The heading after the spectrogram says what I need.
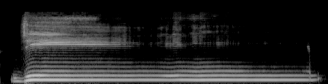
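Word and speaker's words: ج: জিহ্বার মধ্যকান তার বরাবর উপরে তালুর সাথে লাগিয়ে এটা তিন আলিফটা নিয়ে উচ্চারণ করব। জিম সবাই একসাথে জোরে জোরে বলেন।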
